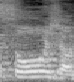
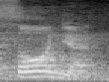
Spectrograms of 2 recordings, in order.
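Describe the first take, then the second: First: The middle consonant is a 'zh' sound. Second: The middle consonant is a 'y' sound. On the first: The speaker calls it wrong. "Não é Sonja" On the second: The speaker calls it right. "é Sônia"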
